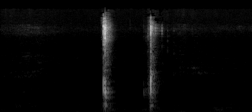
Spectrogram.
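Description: A small metal makeup pan clicks into place twice.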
